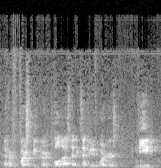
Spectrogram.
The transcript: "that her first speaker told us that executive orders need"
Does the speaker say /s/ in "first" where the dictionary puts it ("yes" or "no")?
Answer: yes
